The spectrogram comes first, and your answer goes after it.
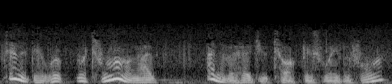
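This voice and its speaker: Casting: courteous devoted young man, low-pitched, old radio melodrama, hissy recording. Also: huge pitch swings, moderate pace, highs cut off. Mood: tender, pleading. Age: young adult. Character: earnest, polite young archaeologist and devoted suitor. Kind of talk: 1940s radio acting.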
